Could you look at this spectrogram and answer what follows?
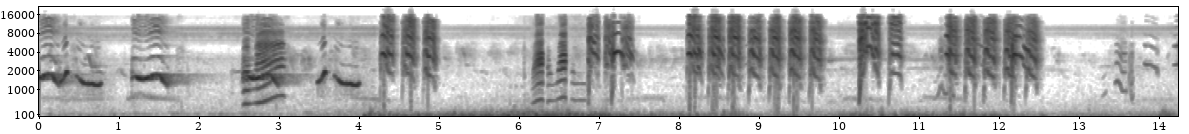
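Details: Pet parrot calling: a few drawn-out wavering whistles first, then a fast series of sharp, harsh squawks repeated roughly twice a second, with rumbling background noise.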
